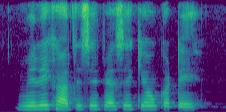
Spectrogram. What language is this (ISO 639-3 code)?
hin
